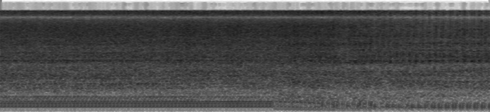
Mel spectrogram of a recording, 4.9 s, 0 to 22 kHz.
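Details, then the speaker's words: Cub Cadet XT1 Enduro lawn tractor, 2015 engine in a 2016 machine, about 4-5 years old: loud, steady drone at full throttle, then settles lower to low idle with no misses or knock; engine runs great. "low speed again that sounds great good to go been shutting off man machine ran great"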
